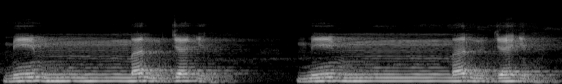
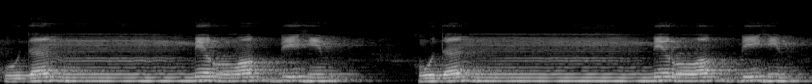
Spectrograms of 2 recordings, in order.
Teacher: Itulah contoh-contoh idgham bi gunnah. Proses memasukkan huruf yang satu ke dalam huruf yang lainnya dengan disertai gunnah. Ukuran gunnahnya adalah 2 sampai 3 harokat.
